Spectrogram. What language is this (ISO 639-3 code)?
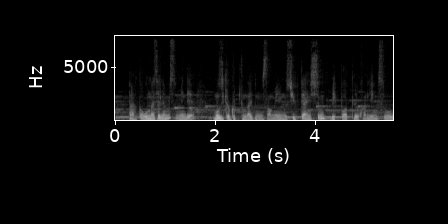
kaz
